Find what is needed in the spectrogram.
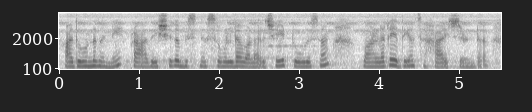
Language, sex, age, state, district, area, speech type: Malayalam, female, 18-30, Kerala, Pathanamthitta, urban, spontaneous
